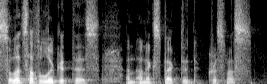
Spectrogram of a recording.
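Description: A man talks at a moderate pace in a Northern Irish accent. The recording is very clean, with a silent background. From Northern Ireland. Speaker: guest preacher. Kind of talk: sermon. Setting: church.

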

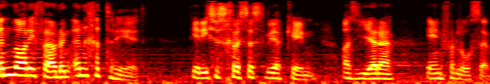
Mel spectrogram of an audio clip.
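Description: Noticeable background noise behind a man, his pitch swinging very widely. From southern Free State, South Africa. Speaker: preacher. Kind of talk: sermon.

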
